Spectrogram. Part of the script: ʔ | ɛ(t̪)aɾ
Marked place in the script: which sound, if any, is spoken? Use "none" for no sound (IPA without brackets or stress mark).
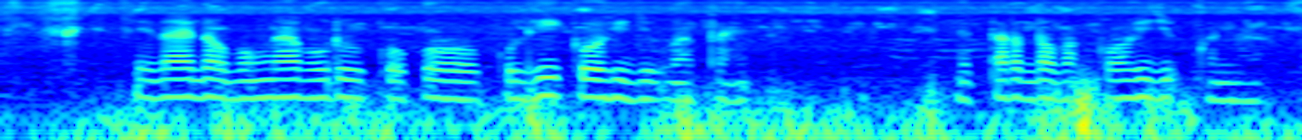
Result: t̪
